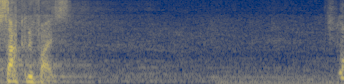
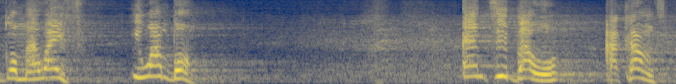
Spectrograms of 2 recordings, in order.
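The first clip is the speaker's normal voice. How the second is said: higher, louder protesting plea; pleading protest; 7 semitones higher, 4 dB louder than usual. Retold or imitated. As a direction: argue with God in disbelief. Protesting to God, retold.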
